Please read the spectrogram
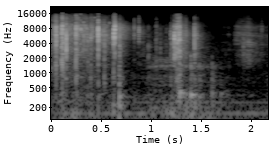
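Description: Cellophane wrapper crinkling as a paintbrush is slid out of it: a run of quick crackles that thins out and fades near the end.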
